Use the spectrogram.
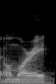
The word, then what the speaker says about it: Omori: What's the emphasis on? Omori or Omori? I mean, technically there shouldn't be any emphasis. It would all be pretty much so. Omori.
